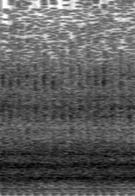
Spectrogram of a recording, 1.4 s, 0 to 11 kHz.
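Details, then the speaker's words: 150cc Chinese scooter idling cold on electronic choke, runs okay after about five minutes warm-up but tends to stall at stoplights; quick low single-cylinder thump about seven beats a second, slightly uneven; rough cold idle, owner suspects mixture or plug gap. "now after it warms up a good bit of time maybe five minutes it'll run okay at first it always wants to kill at a stoplight"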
